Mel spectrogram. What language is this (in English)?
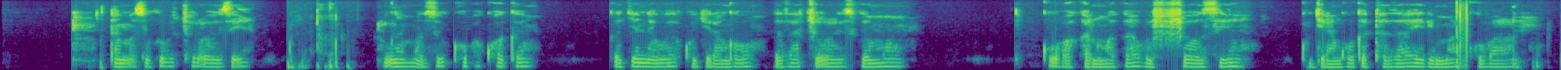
Kinyarwanda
